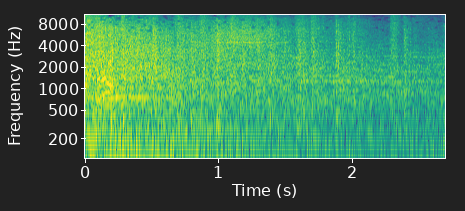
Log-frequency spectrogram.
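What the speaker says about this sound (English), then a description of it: "now they're all in range, let's go for a barrage" Artillery barrage from cannons in Napoleon: Total War, a dense rumbling roll of booming shots layered over one another, loud and continuous with some voices beneath.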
